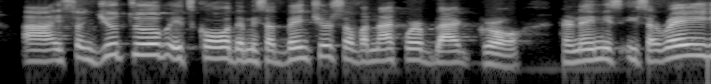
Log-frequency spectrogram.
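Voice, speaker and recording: With a Spanish accent and ordinary pitch variation, a man speaks in a dry, close sound with no echo. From Mexico. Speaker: filmmaker, immigrant activist. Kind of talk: bilingual personal testimony talk.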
